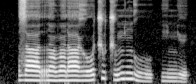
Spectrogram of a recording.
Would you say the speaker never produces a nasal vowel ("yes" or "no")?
no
